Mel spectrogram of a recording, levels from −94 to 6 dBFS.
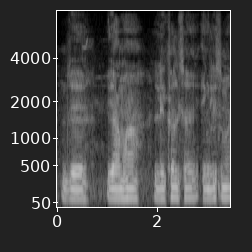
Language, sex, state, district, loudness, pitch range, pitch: Hindi, male, Jharkhand, Jamtara, -29 LUFS, 95-105 Hz, 100 Hz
